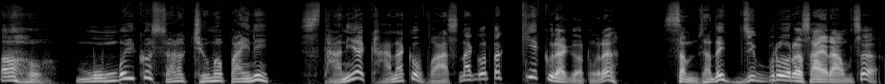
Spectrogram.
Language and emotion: Nepali, surprised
